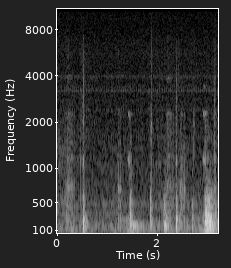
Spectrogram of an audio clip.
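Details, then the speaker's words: Kia EV3 GT Line S after one year, in i-Pedal stop mode, lightly touching accelerator; irregular sharp creaks and clicks, about eight in three seconds, coinciding with brake lights switching; owner suspects brake servo mechanism, not confirmed. "And you can hear that. Seems to coincide almost with the brake lights coming on and going off."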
